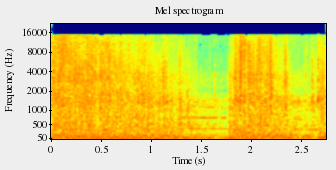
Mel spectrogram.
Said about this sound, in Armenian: 1 տարի առաջ այսօրը Ստեփան Ակերտում լսվեցին առաջին պայթյունների ձայները։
